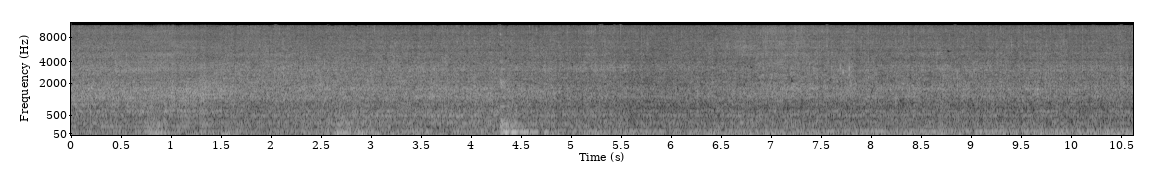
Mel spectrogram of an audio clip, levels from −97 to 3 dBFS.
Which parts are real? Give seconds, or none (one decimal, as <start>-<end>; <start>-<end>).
0.0-0.6; 1.5-10.6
